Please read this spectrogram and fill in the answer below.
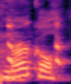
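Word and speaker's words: Myrkul: It's M-Y-R-K-U-L. Yeah, bring that cut on. – And I looked up the pronunciation and it's Merkel.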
